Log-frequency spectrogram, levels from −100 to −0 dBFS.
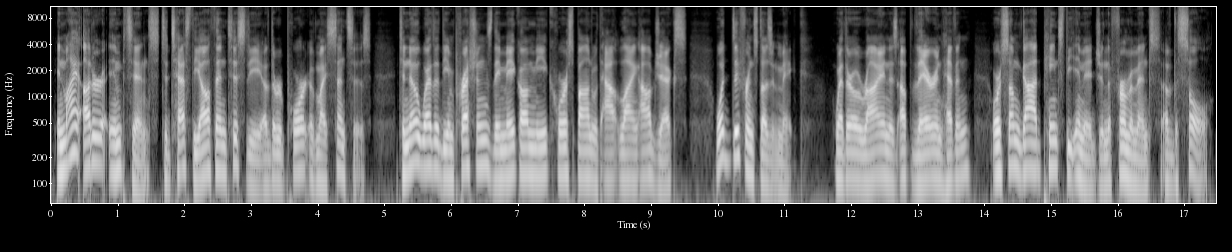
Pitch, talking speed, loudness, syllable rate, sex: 125 Hz, 175 wpm, -19 LUFS, 5.0 syllables/s, male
